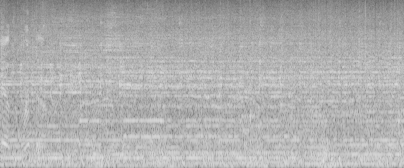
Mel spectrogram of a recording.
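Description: Music playing inside a moving car's cabin, over a steady low road noise.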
